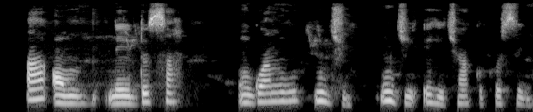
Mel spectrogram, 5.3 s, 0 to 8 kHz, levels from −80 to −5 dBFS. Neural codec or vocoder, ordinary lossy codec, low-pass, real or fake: none; none; 7.2 kHz; real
